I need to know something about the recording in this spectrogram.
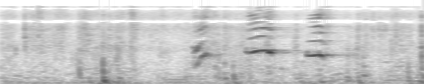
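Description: Three-week-old American Bully puppies whimpering: a rising squeak about halfway through, then two short high-pitched whines, over soft scuffling as the puppies crawl about.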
